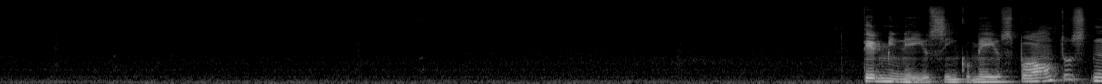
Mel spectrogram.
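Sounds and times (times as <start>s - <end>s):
crochet hook scratching yarn: 0.0s - 8.3s.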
